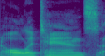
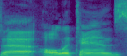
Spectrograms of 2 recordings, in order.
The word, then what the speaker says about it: Olitans: Olitans, that's the way I pronounce it at least.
